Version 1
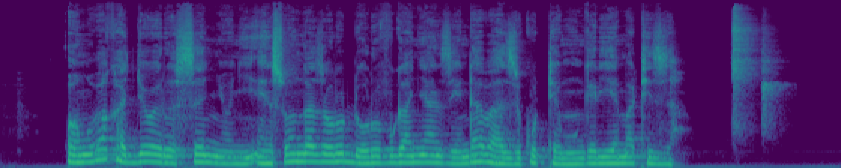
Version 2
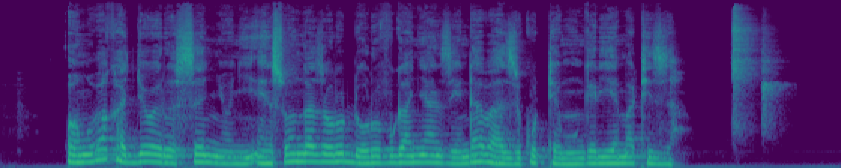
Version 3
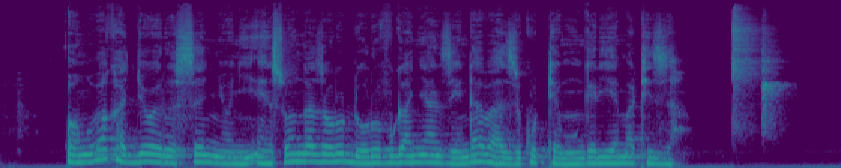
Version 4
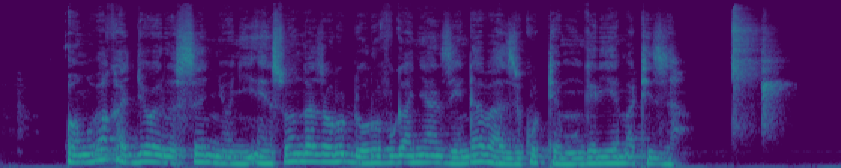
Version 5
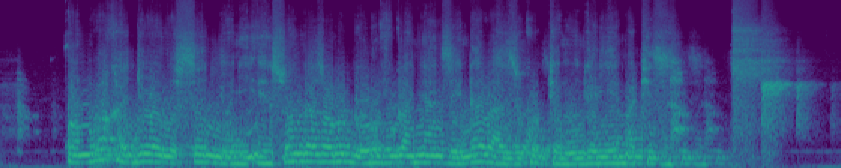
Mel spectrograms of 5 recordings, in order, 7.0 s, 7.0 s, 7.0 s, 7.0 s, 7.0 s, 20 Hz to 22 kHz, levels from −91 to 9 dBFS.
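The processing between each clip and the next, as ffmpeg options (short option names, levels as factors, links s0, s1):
-af anull
-af "acompressor=threshold=0.0126:ratio=3,volume=0.891"
-af "flanger=delay=9:depth=7:regen=-37:speed=1.5:shape=sinusoidal,volume=1.58"
-filter_complex "[0:a]asplit=2[s0][s1];[s1]adelay=287,lowpass=f=980:p=1,volume=0.224,asplit=2[s2][s3];[s3]adelay=287,lowpass=f=980:p=1,volume=0.35,asplit=2[s4][s5];[s5]adelay=287,lowpass=f=980:p=1,volume=0.35[s6];[s0][s2][s4][s6]amix=inputs=4:normalize=0,asoftclip=type=tanh:threshold=0.0316,asplit=2[s7][s8];[s8]highpass=f=720:p=1,volume=22.4,asoftclip=type=tanh:threshold=0.0316[s9];[s7][s9]amix=inputs=2:normalize=0,lowpass=f=1900:p=1,volume=0.501,volume=2.37"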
